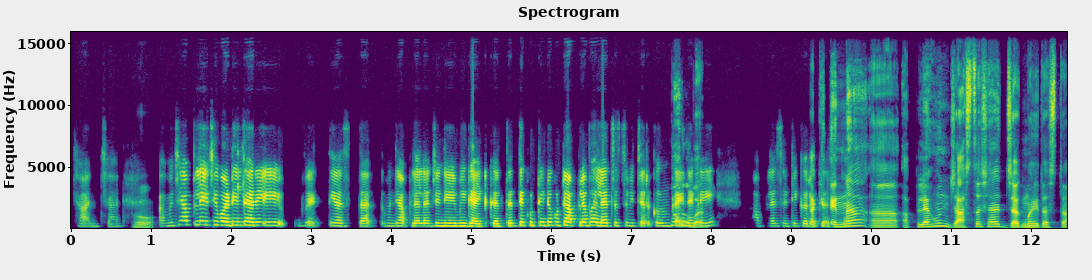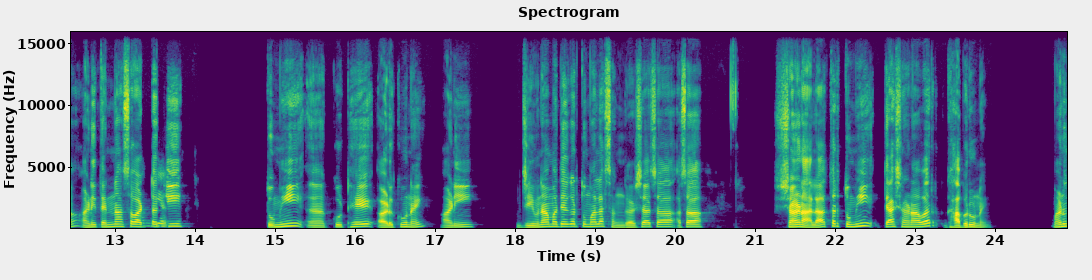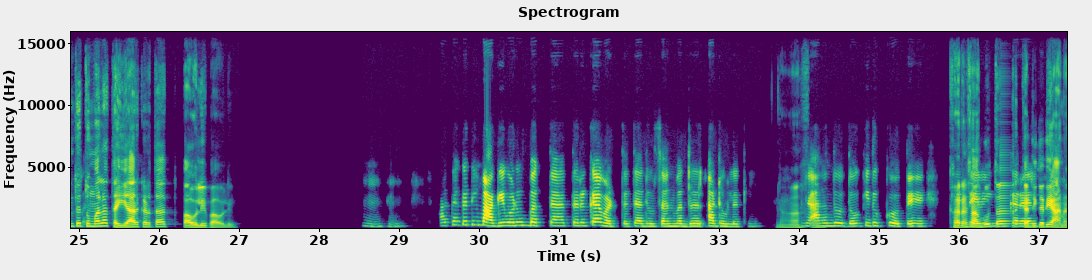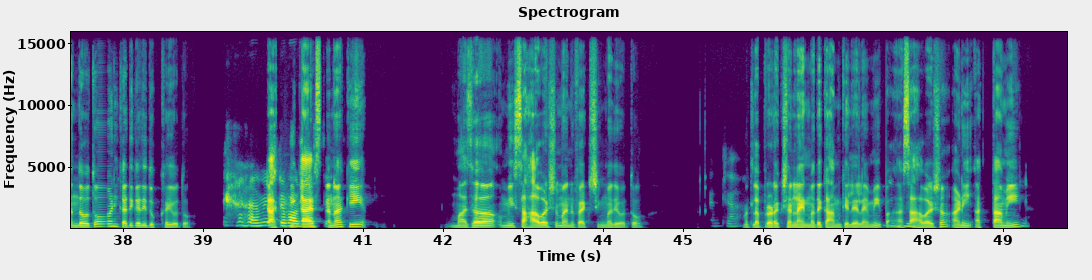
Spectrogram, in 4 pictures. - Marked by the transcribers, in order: tapping; laughing while speaking: "हां"; chuckle; other background noise
- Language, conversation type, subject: Marathi, podcast, पहिल्या पगारावर तुम्ही काय केलं?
